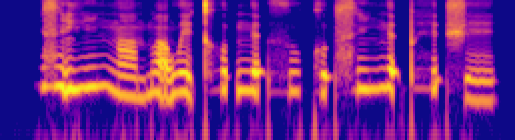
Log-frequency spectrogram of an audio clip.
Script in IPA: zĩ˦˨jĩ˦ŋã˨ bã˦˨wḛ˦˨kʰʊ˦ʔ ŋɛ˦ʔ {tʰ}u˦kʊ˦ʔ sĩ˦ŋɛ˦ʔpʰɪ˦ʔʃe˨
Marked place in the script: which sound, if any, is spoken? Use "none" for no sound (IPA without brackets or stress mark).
θ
